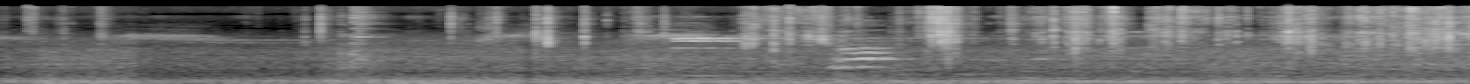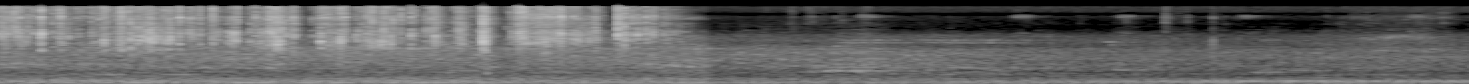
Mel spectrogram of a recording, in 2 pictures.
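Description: Crinkling and crackling of a foil wrapper being peeled by hand off a small ball-shaped firecracker (aloo bomb), densest from about four to eleven seconds in, then dying down.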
